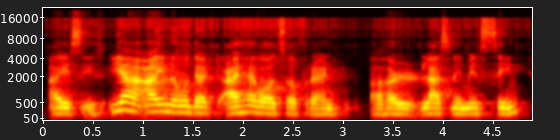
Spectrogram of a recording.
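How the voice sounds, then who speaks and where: Gravelly-voiced woman guest, hesitant. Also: lowish voice, level tone, measured pace, fairly bright tone. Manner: hesitant, many fillers and short agreements. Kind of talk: casual live-stream chat.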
